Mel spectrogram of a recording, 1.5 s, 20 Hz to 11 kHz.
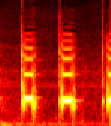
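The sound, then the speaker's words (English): Three touch-tone beeps from an old studio telephone keypad dialing a turkey-cooking help line, each a short, clear electronic tone about half a second apart, fairly loud, with no voices. “And it just got going again yesterday for the 40th year, and we're going to give it a call right now.”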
